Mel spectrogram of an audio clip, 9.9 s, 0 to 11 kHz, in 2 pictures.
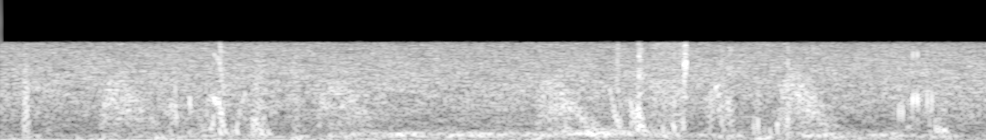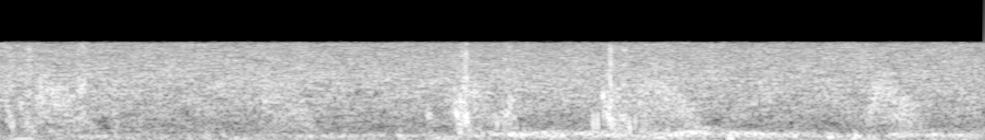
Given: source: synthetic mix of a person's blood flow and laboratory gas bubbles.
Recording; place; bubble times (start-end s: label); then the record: Doppler ultrasound of blood flow; subclavian vein
0.80-1.40 s: bubbles
2.81-2.87 s: bubbles
2.90-3.44 s: bubbles
3.52-3.69 s: bubbles
3.73-3.98 s: bubbles
4.43-4.78 s: bubbles
4.94-5.12 s: bubbles
5.29-5.38 s: bubbles
7.05-7.13 s: bubbles
7.18-7.54 s: bubbles
7.86-8.30 s: bubbles
From the record:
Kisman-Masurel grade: 222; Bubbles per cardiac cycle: several, 3 to 8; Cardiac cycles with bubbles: 10 to 50%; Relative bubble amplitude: moderate (0.250 to 0.450); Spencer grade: 2 (many but less than half of the cardiac periods contain bubble signals, singularly or in groups); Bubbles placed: anywhere in the cardiac cycle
